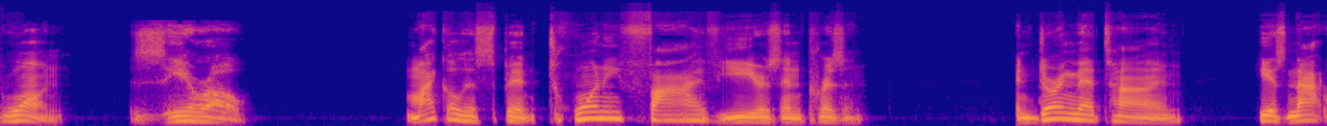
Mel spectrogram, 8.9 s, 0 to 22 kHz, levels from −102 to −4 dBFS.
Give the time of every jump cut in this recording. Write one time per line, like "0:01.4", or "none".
0:02.6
